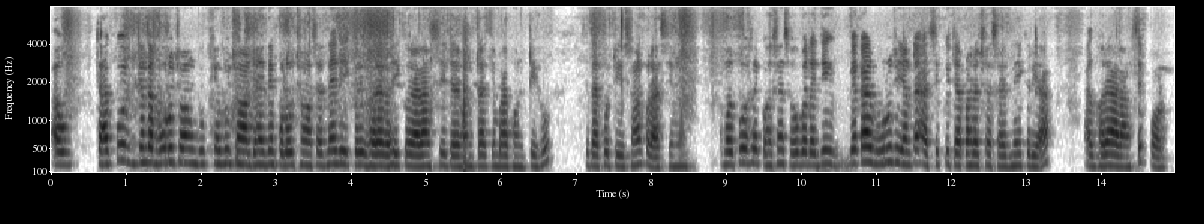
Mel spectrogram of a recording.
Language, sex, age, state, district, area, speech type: Odia, female, 45-60, Odisha, Bargarh, urban, spontaneous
